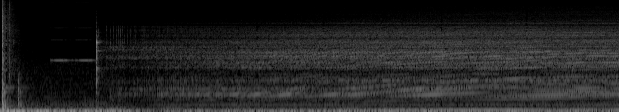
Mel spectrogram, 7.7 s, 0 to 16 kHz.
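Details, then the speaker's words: Vintage 1980s/90s computer hard drive powered up with the microphone right next to it. A sharp click, then whining tones climb roughly as the platters spin up; the owner suspects a sticking stepper motor. Abnormal spin-up noise. "okay well sounds like the stepper motor is sticking kind of no surprise sounds like a Rage Against the Machine song"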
